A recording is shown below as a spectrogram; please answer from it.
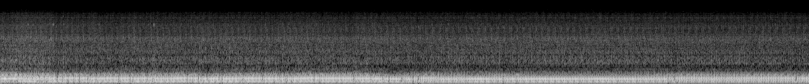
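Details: Motorbike's first start of spring after winter storage, cold engine on choke in neutral: steady even fast idle that dips slightly in pitch after a few seconds, firing cleanly with no faults.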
